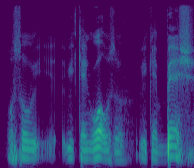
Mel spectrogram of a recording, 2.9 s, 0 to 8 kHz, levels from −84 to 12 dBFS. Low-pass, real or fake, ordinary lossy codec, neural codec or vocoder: 7.2 kHz; real; none; none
